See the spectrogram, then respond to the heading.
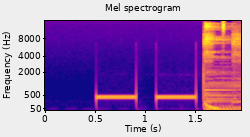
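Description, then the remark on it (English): Two short, steady electronic phone tones beep in sequence with a brief pause between as a phone call is placed from a tiny room, then a loud, dense burst of sound abruptly cuts in. “I'm going to make a phone call, and if it works, I shall thank the gods.”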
